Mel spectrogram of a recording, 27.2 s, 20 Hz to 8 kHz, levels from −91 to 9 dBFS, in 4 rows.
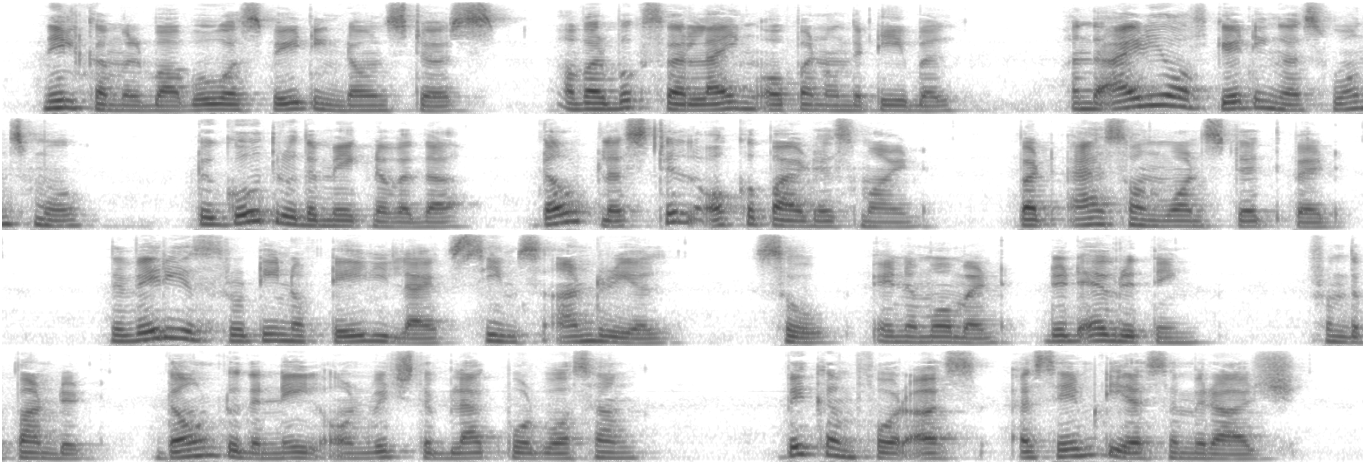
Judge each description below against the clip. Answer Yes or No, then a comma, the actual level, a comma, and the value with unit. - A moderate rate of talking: Yes, average, 160 wpm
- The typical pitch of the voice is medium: Yes, medium, 145 Hz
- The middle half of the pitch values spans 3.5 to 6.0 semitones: Yes, average, 3.8 semitones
